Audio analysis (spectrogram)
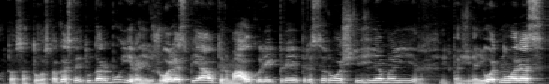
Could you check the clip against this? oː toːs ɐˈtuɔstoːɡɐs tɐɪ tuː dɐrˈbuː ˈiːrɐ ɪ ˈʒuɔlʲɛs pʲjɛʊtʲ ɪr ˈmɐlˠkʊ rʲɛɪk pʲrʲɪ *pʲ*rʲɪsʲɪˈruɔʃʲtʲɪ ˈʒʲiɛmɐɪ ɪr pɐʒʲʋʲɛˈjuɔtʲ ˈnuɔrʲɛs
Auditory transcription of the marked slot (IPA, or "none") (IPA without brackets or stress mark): pʲ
